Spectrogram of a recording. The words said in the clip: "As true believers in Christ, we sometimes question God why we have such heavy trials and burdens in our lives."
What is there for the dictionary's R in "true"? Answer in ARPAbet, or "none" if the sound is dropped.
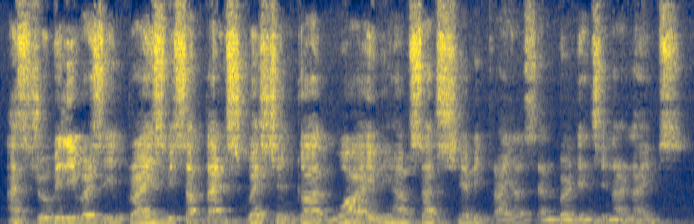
R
